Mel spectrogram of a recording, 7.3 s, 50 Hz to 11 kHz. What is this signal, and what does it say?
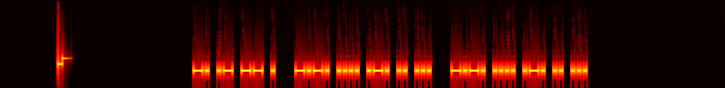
Morse code, heard as a keyed tone, about 37 wpm, 700 Hz. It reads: NAME CHRIS CHRIS
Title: Practice QSO - Exchange 1 - Beginning - 40wpm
